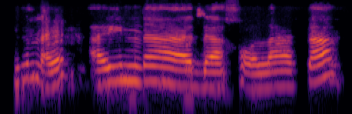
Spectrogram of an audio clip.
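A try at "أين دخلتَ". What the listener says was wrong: Jadi mati sukun lamnya dah.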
